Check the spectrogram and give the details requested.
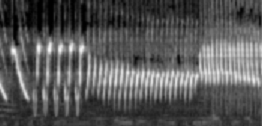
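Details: Canary song meant to stimulate a female to breed: rapid series of bright whistled notes, first descending sweeps, then a fast trill of repeated syllables, ending in a high buzzy rattle.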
